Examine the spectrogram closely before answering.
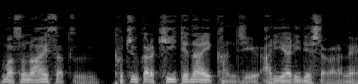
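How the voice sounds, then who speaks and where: A man's very deep, low voice with vocal fry, at a fairly quick pace, in a dry, close sound with no echo. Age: 40s. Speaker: writer and podcast host. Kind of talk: casual chat.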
